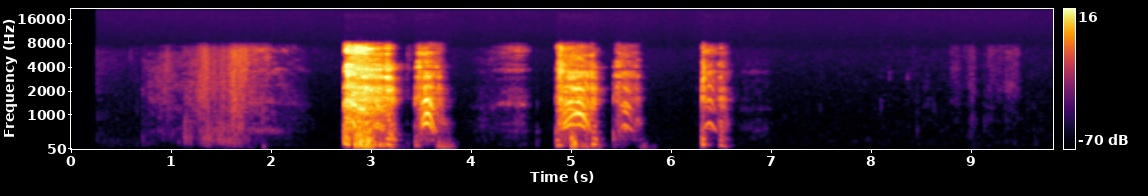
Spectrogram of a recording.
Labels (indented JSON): {
  "expert_labels": [
    {
      "quality": "good",
      "cough_type": "dry",
      "dyspnea": false,
      "wheezing": false,
      "stridor": false,
      "choking": false,
      "congestion": false,
      "nothing": true,
      "diagnosis": "obstructive lung disease",
      "severity": "mild"
    }
  ],
  "age": 18,
  "gender": "female",
  "respiratory_condition": false,
  "fever_muscle_pain": false,
  "status": "COVID-19"
}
